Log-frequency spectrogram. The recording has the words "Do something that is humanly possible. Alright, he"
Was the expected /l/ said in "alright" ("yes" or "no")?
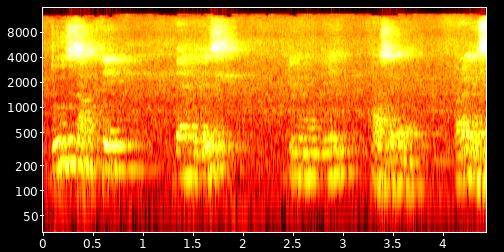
no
